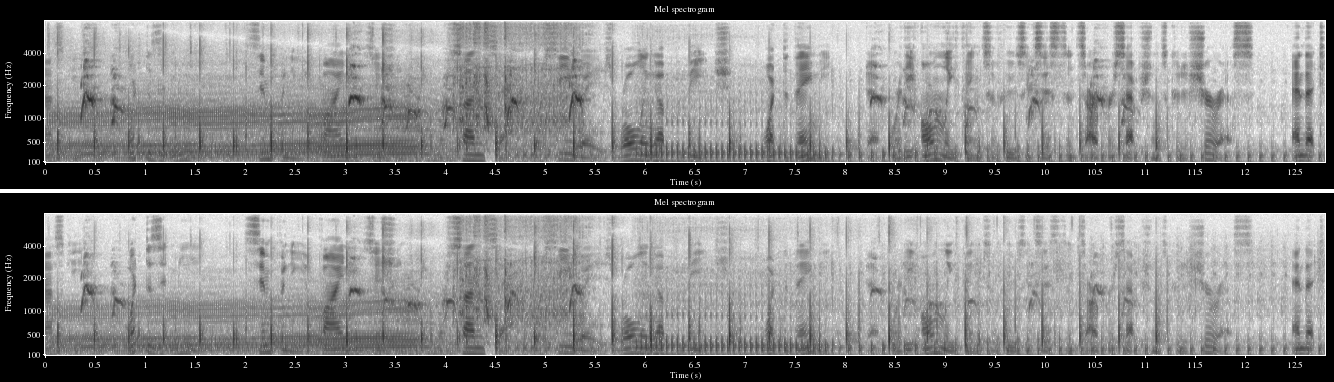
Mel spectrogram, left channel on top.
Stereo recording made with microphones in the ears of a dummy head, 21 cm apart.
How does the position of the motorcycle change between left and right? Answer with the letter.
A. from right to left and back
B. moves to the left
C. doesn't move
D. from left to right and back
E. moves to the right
E.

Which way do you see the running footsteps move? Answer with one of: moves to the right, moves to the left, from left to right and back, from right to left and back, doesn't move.
moves to the right.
